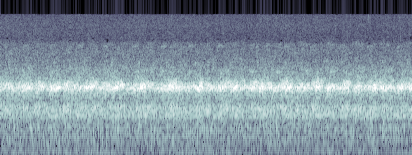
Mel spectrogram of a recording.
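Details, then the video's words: Many frogs call from a park pond in Suwon's Ingye Art Park late on a rainy night, their croaking starting with the rainfall; rapid high trills merge into one constant, even, ringing chorus. "비오는 밤 개구리소리, Do you hear the frogs? 비오는 밤 공원 연못 추억의 개구리 소리, Frog Sounds, 빗소리와 함께 듣는 개구리 우는 소리"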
